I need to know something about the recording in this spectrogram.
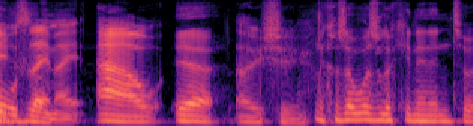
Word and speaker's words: Oshu: Some people say like Oshu, and I'm like, no, it's Oshu.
